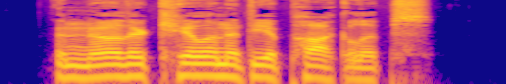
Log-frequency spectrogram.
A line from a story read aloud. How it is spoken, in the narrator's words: the marshal growled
